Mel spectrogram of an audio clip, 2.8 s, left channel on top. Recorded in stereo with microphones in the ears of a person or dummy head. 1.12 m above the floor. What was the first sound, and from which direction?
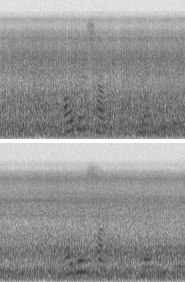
A woman speaking, 50° left (ahead or behind).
